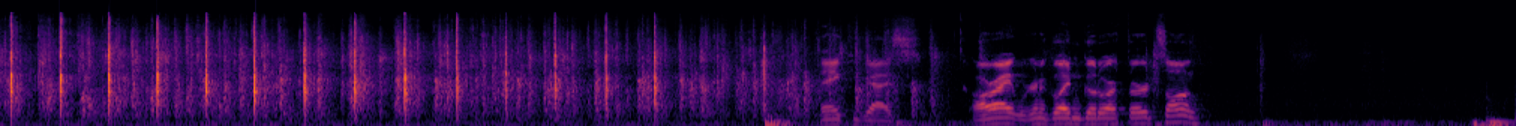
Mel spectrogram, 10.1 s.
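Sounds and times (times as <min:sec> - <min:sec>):
roomful of people applauding: 0:00.0 - 0:06.5
speech: 0:05.5 - 0:08.1.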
